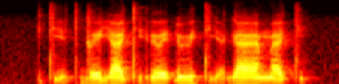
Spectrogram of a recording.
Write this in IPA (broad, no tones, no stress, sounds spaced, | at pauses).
tʲ æ̰ tʲ ɡ ə e̯ j æ tʲ rʲ ɔ e̯ ɗ ʉ tʲ æ̰ ɡ æː m æ tʲ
